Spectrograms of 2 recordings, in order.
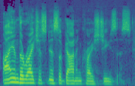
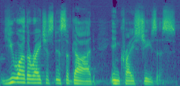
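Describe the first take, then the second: First: "am" leaned on, falling at the end; a confession with weight on "am"; stress on am. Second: "you" hit first and hardest, falling close; telling the believers, with stress on "you". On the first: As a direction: declare it, pressing on "am". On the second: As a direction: point it at them with "you". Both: Shown as a demonstration. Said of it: "If you're a believer".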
